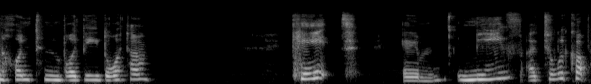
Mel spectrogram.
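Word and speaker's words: Niamh: Um, Neve, I had to look up how to pronounce that name. Ne. It's spelled N I A M H, but I looked up and you pronounce it ne.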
